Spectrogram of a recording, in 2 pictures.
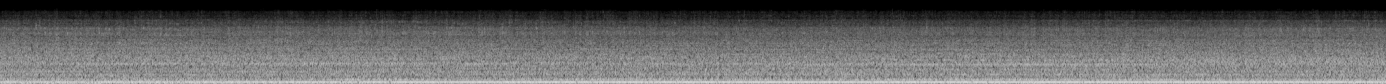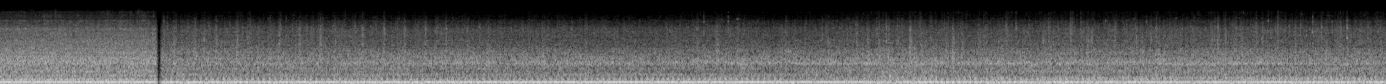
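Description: A manure spreader clatters as its beaters fling muck.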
